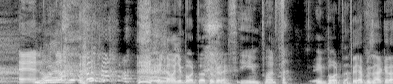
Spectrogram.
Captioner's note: laughs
